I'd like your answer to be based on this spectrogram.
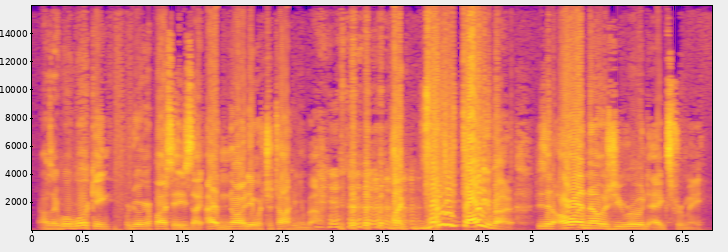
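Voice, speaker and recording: A man co-hosting a podcast, tossing in wisecracks and quick interjections in casual banter. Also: a little high, very animated, darkish tone. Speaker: podcast co-host.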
